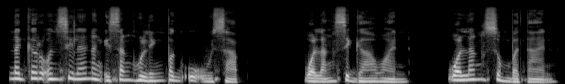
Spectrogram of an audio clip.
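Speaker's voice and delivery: ordinary delivery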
